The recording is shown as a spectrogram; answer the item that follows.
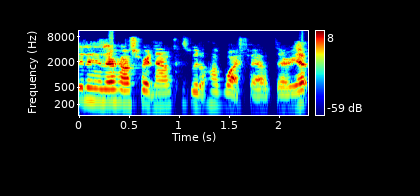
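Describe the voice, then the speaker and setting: A woman with an American accent speaks at a medium pitch with ordinary variation, the sound dry and close with no echo. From Missouri, Kansas City suburbs and rural Warsaw area. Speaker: hunter and small business owner. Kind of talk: casual chat.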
